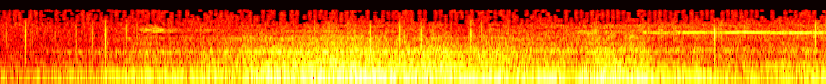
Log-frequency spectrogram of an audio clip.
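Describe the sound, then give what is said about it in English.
A car engine hums and rumbles steadily, swelling slightly as the car drives along, then easing a little toward the end as the car stops at a drugstore, without fully dying away. “what are you stopping for?”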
